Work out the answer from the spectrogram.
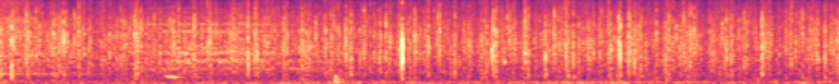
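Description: Rain hitting an umbrella: a dense, irregular spatter of small drop taps.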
